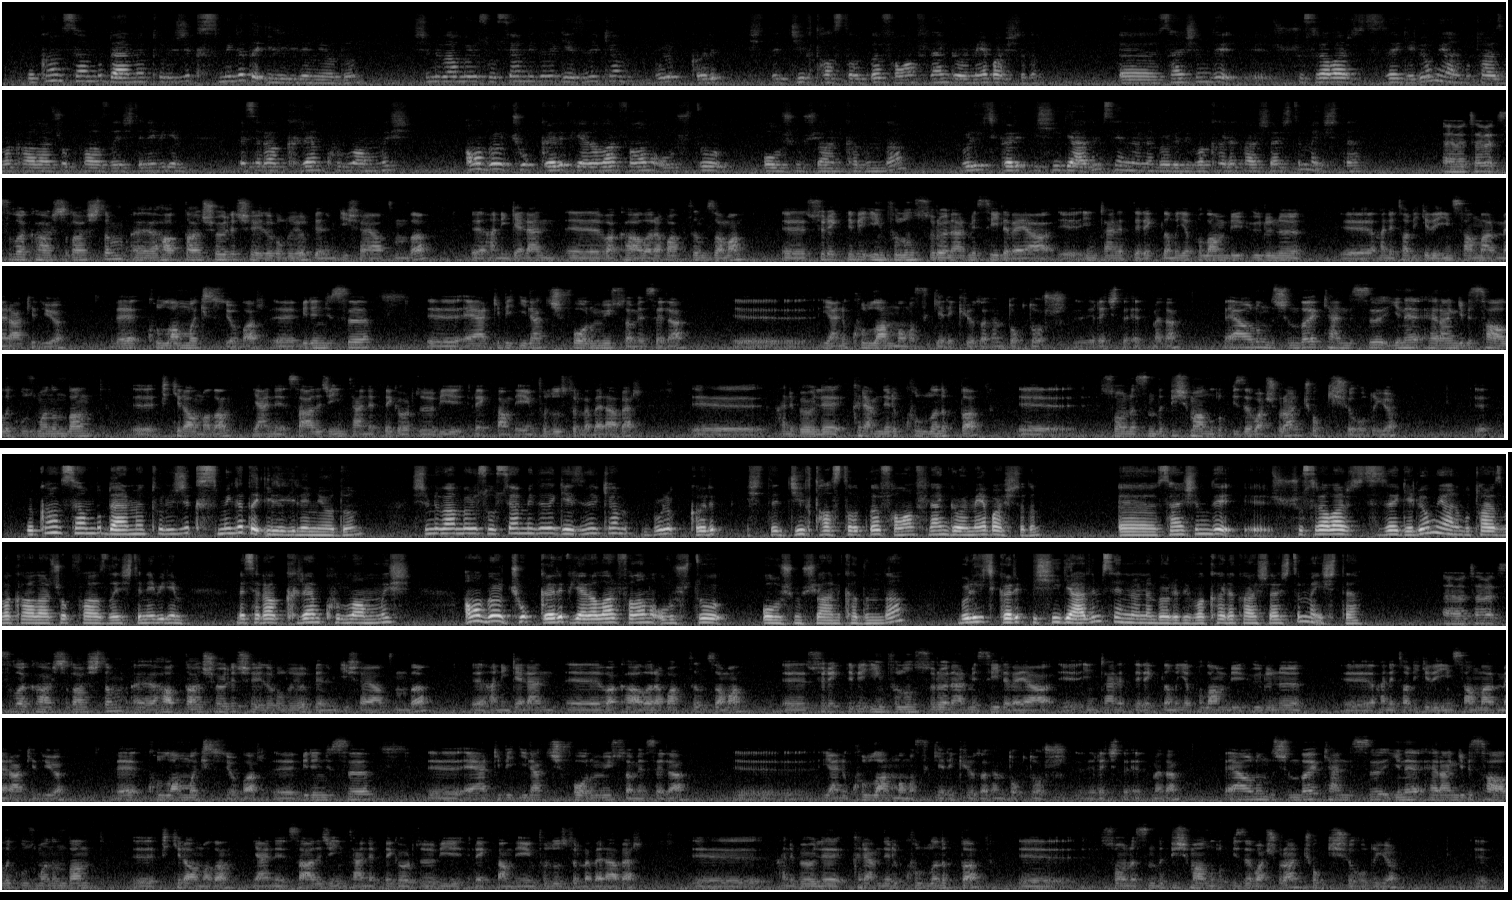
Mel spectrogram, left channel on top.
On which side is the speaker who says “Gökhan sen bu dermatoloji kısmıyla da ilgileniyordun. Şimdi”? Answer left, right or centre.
Right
